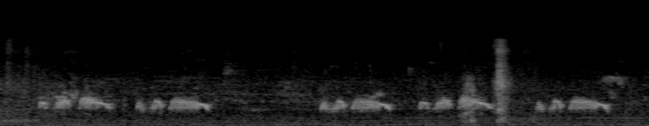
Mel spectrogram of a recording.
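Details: Spotted dove cooing, a recording used to train and lure birds: phrases of two short coos and a longer drawn coo repeated three times, with faint background hiss and a brief sharp click near the end.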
